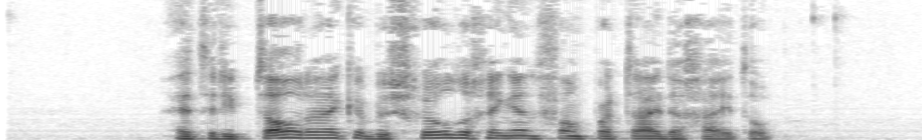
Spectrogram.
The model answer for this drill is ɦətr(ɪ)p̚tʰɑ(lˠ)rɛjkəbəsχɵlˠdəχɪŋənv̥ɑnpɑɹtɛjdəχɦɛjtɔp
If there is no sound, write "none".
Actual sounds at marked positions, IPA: i, lˠ

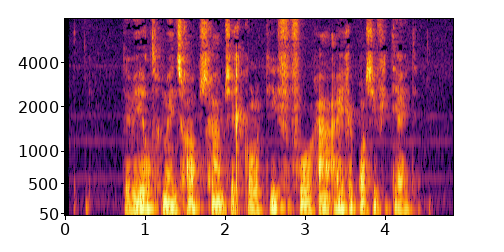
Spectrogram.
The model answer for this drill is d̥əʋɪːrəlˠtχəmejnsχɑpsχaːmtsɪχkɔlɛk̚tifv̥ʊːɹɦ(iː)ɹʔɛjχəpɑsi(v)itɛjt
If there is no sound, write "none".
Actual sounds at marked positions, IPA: aː, v

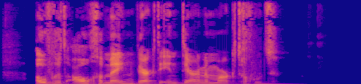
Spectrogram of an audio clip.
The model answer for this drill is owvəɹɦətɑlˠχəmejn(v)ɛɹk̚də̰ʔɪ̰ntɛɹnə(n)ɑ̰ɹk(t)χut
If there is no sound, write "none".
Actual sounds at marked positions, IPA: ʋ, m, t

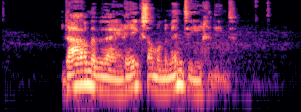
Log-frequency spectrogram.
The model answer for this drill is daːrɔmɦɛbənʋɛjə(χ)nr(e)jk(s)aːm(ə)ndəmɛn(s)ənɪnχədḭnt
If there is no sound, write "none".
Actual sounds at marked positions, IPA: none, e, s, ɑ, t

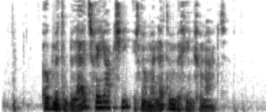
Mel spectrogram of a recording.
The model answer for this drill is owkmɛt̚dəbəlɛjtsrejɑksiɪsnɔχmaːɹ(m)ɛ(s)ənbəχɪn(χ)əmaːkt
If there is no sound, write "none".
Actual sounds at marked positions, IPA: n, t, χ

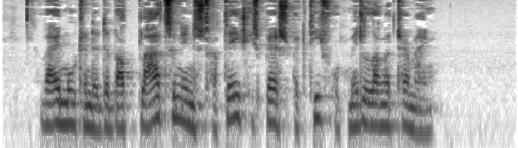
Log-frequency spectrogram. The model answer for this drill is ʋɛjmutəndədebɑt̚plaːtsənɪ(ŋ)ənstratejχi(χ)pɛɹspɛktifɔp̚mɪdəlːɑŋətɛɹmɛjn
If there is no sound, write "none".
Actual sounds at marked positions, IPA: n, s

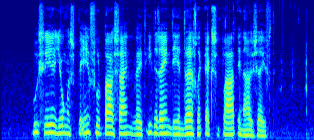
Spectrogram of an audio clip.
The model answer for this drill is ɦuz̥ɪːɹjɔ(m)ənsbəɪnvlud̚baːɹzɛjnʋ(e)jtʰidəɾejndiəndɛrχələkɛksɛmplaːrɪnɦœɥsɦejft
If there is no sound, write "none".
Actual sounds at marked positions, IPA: ŋ, e

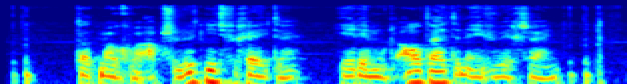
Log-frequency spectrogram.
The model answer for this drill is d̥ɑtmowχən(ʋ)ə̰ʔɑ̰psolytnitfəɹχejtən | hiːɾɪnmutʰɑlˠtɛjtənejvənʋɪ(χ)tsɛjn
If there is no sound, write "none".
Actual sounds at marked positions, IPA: ʋ, χ

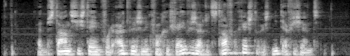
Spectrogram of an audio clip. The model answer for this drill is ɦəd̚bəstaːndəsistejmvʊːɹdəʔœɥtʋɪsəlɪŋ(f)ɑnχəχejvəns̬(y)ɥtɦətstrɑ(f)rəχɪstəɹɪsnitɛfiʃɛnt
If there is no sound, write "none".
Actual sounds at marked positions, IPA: v, œ, f

